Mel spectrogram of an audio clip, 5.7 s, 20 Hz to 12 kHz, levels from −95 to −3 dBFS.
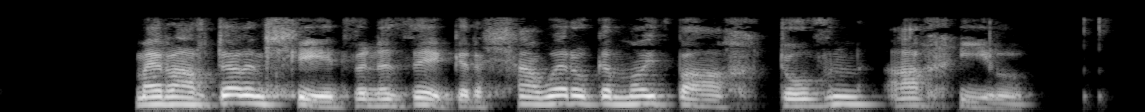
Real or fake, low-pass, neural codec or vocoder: real; 7.2 kHz; none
